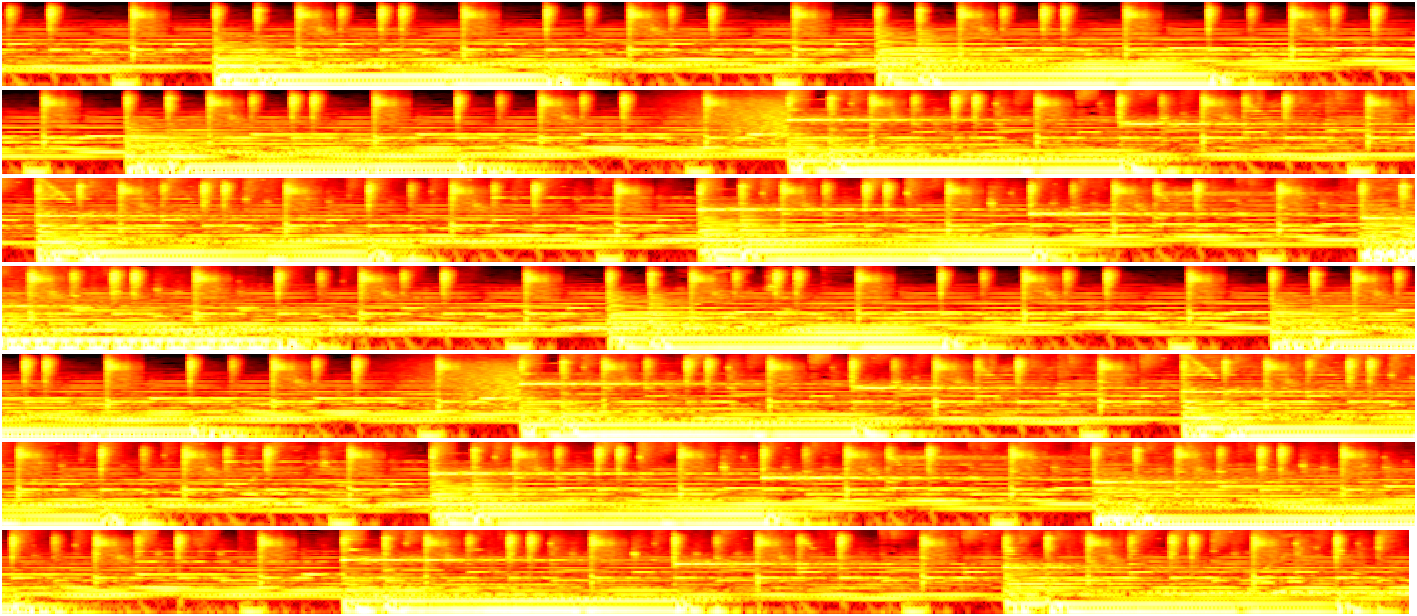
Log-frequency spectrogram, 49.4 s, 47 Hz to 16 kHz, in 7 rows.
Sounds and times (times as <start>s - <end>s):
Electronica: 0.0s - 49.4s.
